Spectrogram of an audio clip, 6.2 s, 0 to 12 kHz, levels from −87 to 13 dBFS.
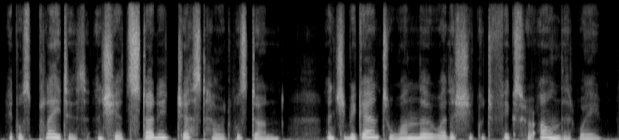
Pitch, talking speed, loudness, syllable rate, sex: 220 Hz, 240 wpm, -18 LUFS, 5.7 syllables/s, female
